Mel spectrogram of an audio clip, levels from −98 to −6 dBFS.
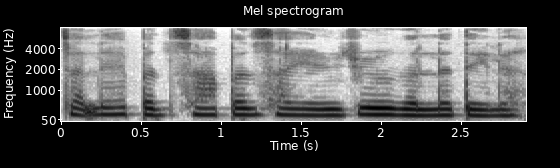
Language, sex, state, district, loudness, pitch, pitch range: Wancho, female, Arunachal Pradesh, Longding, -14 LUFS, 205 Hz, 195-215 Hz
